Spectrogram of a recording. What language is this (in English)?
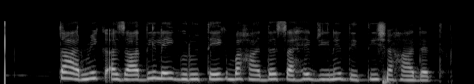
Punjabi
